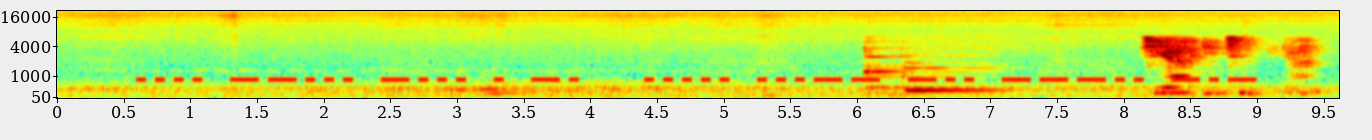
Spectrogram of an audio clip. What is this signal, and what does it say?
Morse code, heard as a keyed tone, machine-sent, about 17 wpm, 850 Hz, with the noise inside a lift. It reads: H7BEN 53D8K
